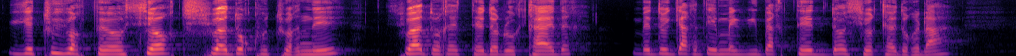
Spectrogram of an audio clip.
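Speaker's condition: Profound deafness from birth, profound, congenital

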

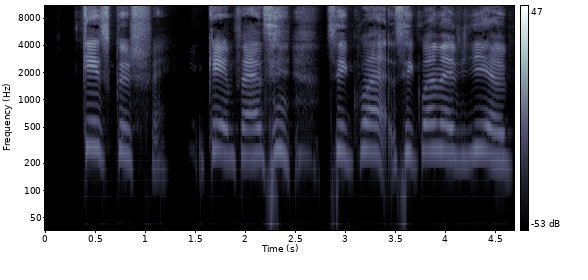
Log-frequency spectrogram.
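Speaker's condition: Cerebral palsy; childhood speech

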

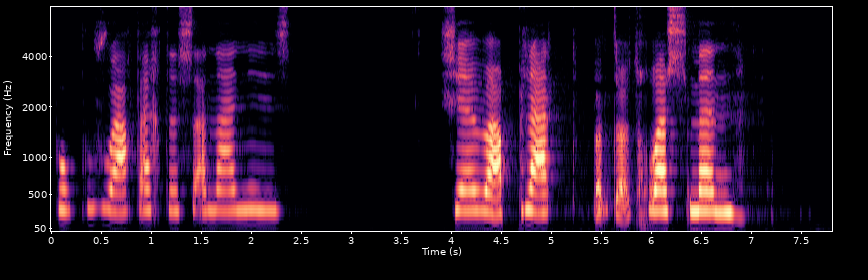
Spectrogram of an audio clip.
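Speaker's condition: Hearing impairment; right ear hearing loss, hearing aids, implant surgery, orthophoniste listening training, second operation for failed electrode; hard of hearing, wears hearing device, upper and lower limb motor disability, unstable walking, uses walker

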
